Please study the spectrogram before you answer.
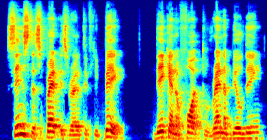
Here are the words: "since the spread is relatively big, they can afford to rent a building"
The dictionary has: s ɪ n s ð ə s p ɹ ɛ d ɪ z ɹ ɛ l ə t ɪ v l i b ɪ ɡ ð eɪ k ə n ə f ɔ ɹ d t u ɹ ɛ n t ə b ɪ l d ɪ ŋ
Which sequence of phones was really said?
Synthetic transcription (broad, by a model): s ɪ n s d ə s p ɹ ɛ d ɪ s ɹ ɛ l ə t ɪ v l i b ɪ ɡ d eɪ k ə n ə f ɔ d t u ɹ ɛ n ə b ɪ l d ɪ ŋ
